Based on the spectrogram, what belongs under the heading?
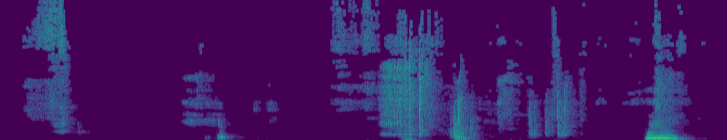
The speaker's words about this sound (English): And I'm going to close a door real quick and continue.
